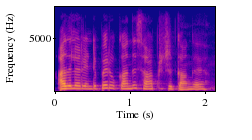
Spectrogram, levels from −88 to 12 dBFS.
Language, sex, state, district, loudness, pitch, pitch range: Tamil, female, Tamil Nadu, Nilgiris, -19 LUFS, 245 Hz, 230-260 Hz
